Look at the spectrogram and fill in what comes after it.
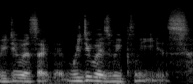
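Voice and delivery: deep, low, soft, menacing rumbling voice. Describing a voice to others and then doing it, low, rumbling voice. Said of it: "a low tone, um, rumbling voice".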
